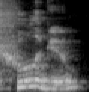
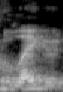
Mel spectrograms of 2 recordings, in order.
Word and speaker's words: Hulagu: we learn about is Hulagu or Hulagu depending on on how you pronounce it and he is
